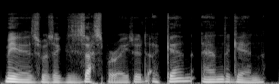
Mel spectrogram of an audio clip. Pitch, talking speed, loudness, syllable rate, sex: 110 Hz, 130 wpm, -19 LUFS, 5.0 syllables/s, male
